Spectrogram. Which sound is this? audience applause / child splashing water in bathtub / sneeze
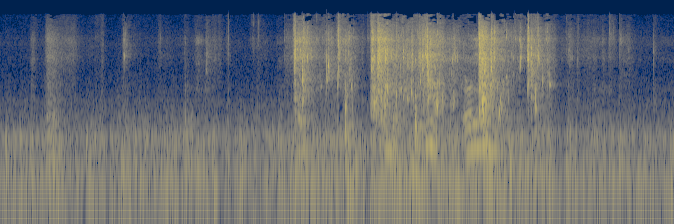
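child splashing water in bathtub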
